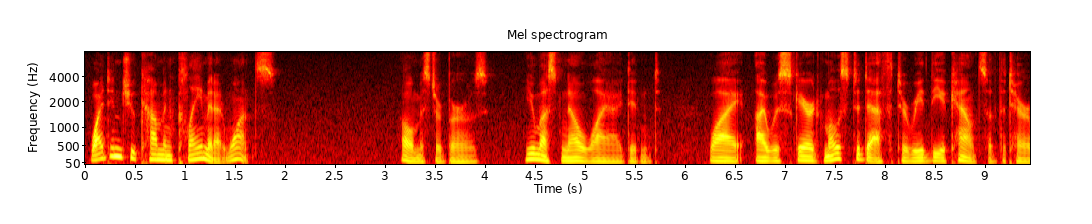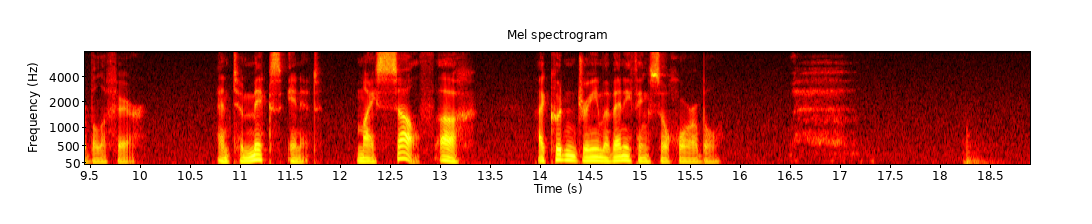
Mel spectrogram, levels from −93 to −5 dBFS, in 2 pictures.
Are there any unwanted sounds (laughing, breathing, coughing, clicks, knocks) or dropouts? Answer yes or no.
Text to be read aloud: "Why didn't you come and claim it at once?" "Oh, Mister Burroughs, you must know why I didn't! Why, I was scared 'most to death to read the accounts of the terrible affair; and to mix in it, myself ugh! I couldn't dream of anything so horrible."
yes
